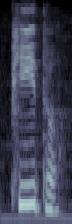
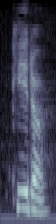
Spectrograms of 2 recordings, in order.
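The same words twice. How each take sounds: First: The middle t is a crisp t sound. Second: The middle t is a quick flap, like d. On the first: "Kalau untuk British itu Peter" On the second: "Sementara untuk American Peter"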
